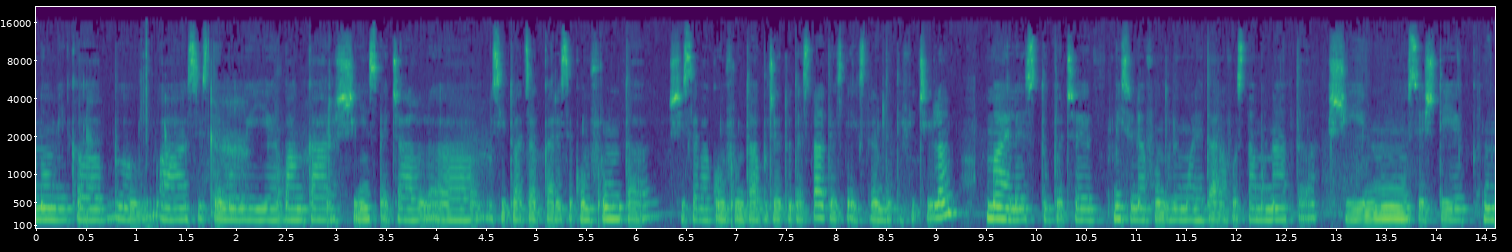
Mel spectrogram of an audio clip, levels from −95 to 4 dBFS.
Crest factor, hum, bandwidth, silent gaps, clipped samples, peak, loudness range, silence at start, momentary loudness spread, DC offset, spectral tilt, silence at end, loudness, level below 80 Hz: 18 dB; none; 17 kHz; none; under 0.1%; -8 dBFS; 2 LU; 0 s; 8 LU; under 0.1%; -3.5 dB/octave; 0 s; -24 LUFS; -66 dBFS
